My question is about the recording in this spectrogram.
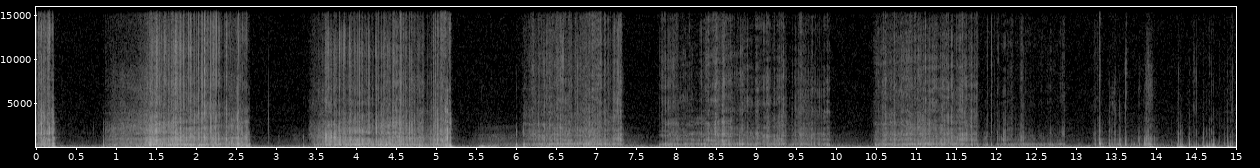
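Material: Rubber.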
